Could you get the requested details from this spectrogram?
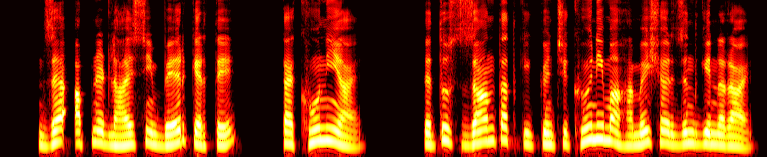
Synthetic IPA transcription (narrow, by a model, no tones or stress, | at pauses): d͡zɛːɐpneɖʱaːisĩbeːɾkeːɾt̪e | t̪ɛkʰuːniaːe | t̪et̪ʊsd͡ʒaːnt̪ɐt̪ʰkikɪ̃nt͡ʃikʰuːnimãɦɐmeːʃaɾizɪ̃nd̪əɡinɐɾaːḛː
